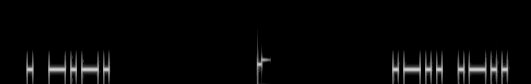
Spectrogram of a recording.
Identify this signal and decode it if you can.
Morse code, heard as a keyed tone, about 22 wpm, 700 Hz. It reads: EC LL
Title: Top Two Letter Combinations in Words 22wpm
